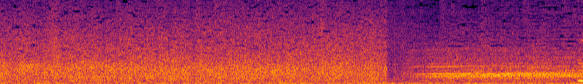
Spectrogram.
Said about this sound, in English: Does Forever Sonic deserve an applause? Maybe.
